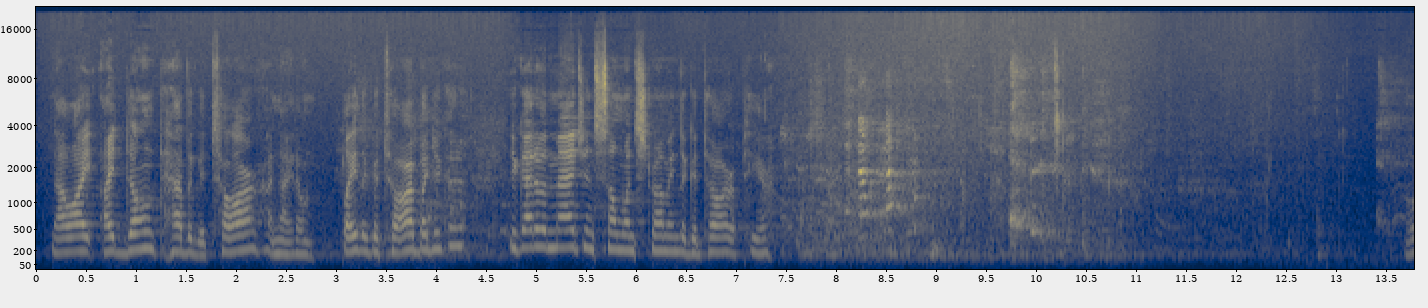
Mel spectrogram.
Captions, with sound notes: Now, I don't have a guitar, and I don't play the guitar, but you gotta imagine someone strumming the guitar up here. (audience laughing)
